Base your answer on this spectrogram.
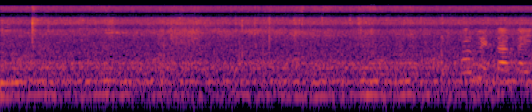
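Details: Wild Himalayan cliff honey bees, also called mountain bees, buzzing during a risky honey harvest at Wui village. A dense, steady low droning hum with layered tones holds throughout, with faint rustling on top.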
